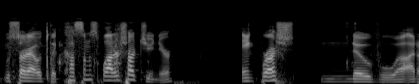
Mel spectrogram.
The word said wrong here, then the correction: Nueva: don't know how to pronounce that brand, Slosher Nueva.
